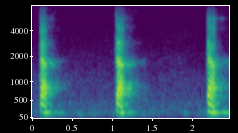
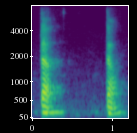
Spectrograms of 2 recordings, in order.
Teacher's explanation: where you touch the tongue to the back of your upper row of teeth inside your mouth which gives this sound t. So your tongue is totally touching the teeth.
